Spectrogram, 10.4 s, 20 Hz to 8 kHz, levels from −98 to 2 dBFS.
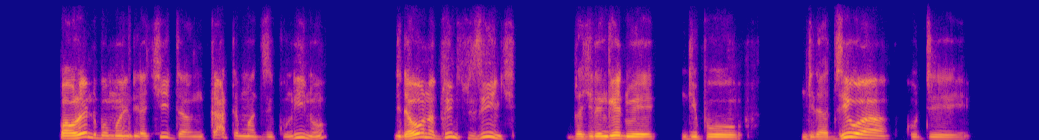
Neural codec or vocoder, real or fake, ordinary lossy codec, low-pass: codec, 16 kHz, 16 kbps, FreqCodec, larger model; fake; Opus, 16 kbps; 7.2 kHz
